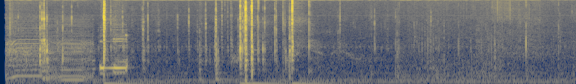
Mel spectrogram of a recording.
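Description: A few short beep-like tones, then sharp clicks and knocks of a camcorder being handled and set in place, over a low steady hum.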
